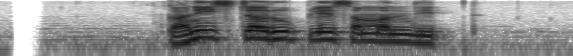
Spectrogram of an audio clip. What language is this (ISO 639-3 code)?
nep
